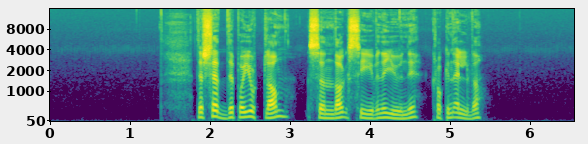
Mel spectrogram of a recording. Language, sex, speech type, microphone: Norwegian, male, read, Sennheiser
